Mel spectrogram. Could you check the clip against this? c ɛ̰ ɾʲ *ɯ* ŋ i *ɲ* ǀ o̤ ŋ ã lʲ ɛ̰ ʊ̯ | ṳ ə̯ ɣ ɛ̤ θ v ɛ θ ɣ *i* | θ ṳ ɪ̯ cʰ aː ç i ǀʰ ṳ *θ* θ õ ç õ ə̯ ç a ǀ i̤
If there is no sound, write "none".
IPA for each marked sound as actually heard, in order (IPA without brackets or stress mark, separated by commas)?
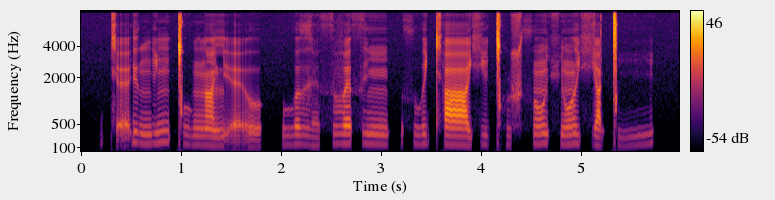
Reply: ɯ, ɲ, ĩ, ʂ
